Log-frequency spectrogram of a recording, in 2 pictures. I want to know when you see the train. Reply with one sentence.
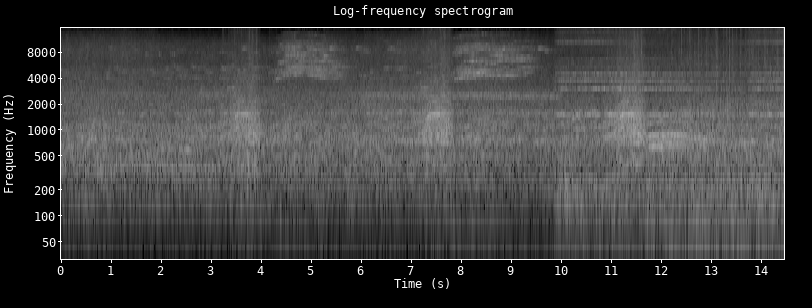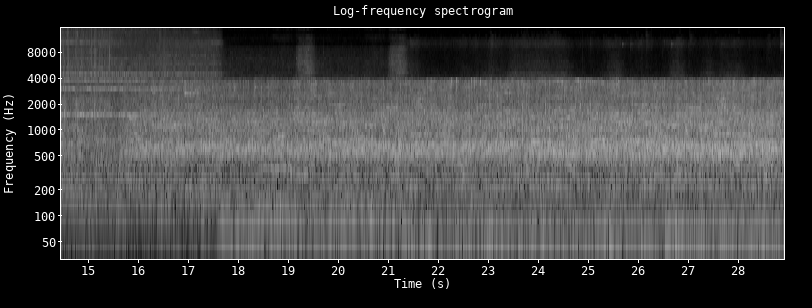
You can hear the train from 0.0 to 28.8 s.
